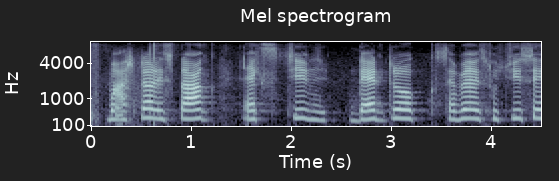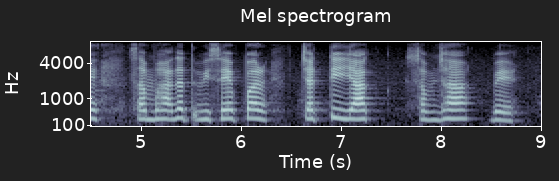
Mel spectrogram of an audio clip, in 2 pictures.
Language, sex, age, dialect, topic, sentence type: Magahi, female, 18-24, Northeastern/Surjapuri, banking, statement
